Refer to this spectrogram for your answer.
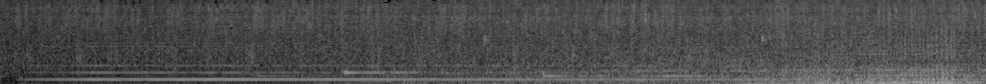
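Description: Steady rain pours down at sea with a broad, hissing wash that swells louder toward the end, while a faint sustained hum drones underneath.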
